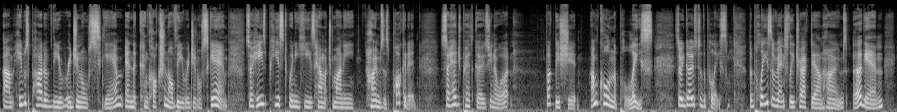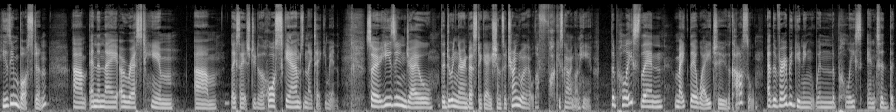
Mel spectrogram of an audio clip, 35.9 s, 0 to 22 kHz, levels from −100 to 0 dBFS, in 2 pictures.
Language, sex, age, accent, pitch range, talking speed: English, female, 30-49, Australian, 170-230 Hz, 190 wpm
